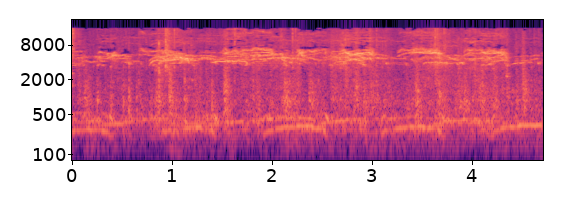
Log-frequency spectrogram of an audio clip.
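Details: Pigeon youngsters moved onto the loft floor for group feeding, begging with a steady high wheezy squealing, while low arched coos from adults repeat about every second beneath it.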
